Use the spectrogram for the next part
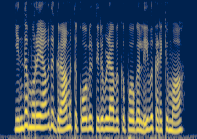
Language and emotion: Tamil, sad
